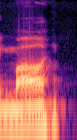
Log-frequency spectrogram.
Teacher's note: ਮਮੇ ਨੂੰ ਜਿਹੜਾ ਹੈ ਕੰਨੇ ਦੀ ਮਾਤਰਾ ਆ ਤੇ ਹਾਹੇ ਨੂੰ ਸਿਹਾਰੀ ਹੈ। ਹਾਹੇ ਨੂੰ ਸਿਹਾਰੀ ਲਘੂ ਮਾਤਰਾ ਆ ਤੇ ਇਹ ਨਾਸਕੀ ਹੋ ਜਾਏਗੀ, ਮਾਹਿ। ਸੋ ਇਦਾਂ ਇਹਦਾ ਪਾਠ ਪੜਿਆ ਜਾਵੇਗਾ।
